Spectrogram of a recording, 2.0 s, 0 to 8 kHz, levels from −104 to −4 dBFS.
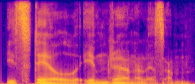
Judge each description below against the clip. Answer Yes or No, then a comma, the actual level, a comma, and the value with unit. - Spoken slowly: Yes, slow, 125 wpm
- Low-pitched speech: Yes, very low, 85 Hz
